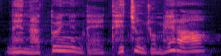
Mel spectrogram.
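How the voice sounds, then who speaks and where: A woman's voice: fairly low pitch, expressive, normal speed, darkish tone, slightly rough, pitched below the performer's own voice. A woman voicing a weak-willed young husband who pleads and sulks in a storytelling narration. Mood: pleading.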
